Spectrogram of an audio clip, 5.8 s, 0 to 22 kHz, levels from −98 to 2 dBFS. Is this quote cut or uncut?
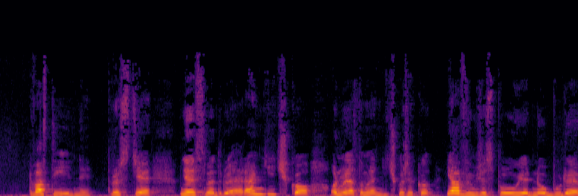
uncut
